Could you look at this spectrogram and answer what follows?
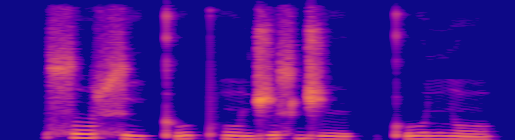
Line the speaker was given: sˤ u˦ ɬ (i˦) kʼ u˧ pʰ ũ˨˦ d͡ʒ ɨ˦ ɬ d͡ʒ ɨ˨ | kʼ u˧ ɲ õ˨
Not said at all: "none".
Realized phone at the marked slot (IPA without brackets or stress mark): i˨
